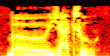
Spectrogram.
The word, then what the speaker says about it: Bojaxhiu: I believe the pronunciation is Bojaxhu. All right. Agnes, you know how to spell that. Gongza, G-O-N-X-H-A. Last name spelled B-O-J-A-X-H-I-U.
